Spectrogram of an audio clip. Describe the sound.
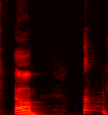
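A single loud sneeze with a voiced, harmonic burst, then a short pause and a brief second vocal sound, like a sniff or exhale.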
